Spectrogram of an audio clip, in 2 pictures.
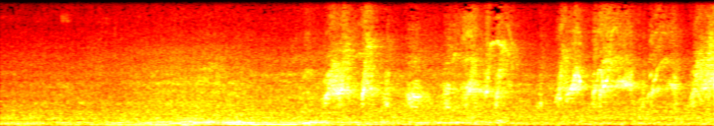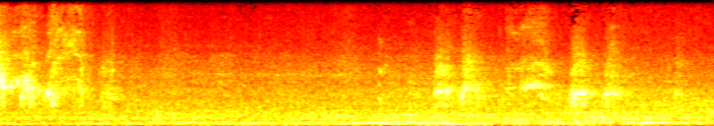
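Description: Birds chirping in quick short calls, in a busy spell from about four to ten seconds in and a shorter one near the end, over a low steady background hum.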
